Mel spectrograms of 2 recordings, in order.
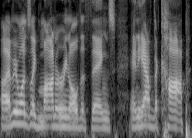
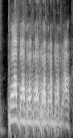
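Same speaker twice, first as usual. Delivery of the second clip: much louder rhythmic bah bah; imitated banging; 4 semitones higher, 12 dB louder, faster than usual. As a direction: bang out the noise with your voice. Imitating a loud banging noise.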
